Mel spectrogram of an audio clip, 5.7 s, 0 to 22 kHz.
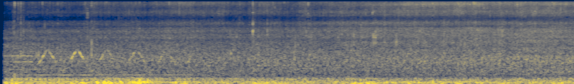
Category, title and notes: Soundscapes > Urban
An electric bus passing the recorder in a roundabout. The sound of the bus tires can be heard along with siren sound of an emergency vehicle in the background Recorded on a Samsung Galaxy A54 5G. The recording was made during a windy and rainy afternoon in Tampere.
